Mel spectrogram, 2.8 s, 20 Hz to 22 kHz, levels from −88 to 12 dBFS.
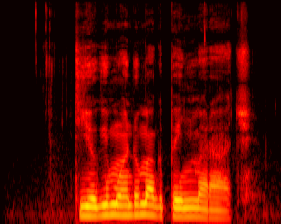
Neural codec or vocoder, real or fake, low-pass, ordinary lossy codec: none; real; none; none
